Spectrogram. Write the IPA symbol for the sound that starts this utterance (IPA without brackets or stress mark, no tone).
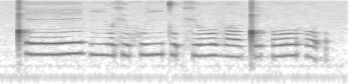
ǃʰ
